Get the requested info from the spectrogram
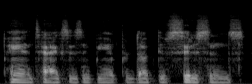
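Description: A man from the United States talking straight to his audience about an online argument. He speaks emphatically and often clears his throat. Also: low voice, little pitch movement, moderate pace, fairly bright tone, dry recording. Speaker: vlogger. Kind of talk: monologue retelling an online argument.

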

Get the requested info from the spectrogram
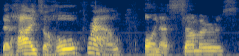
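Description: A woman's voice: on the low side, animated, slow. Sing-song woman reading aloud to preschoolers. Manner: sing-song rhythmic reading with explanations to children. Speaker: pre-K teacher. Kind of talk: children's picture book read-aloud. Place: small room with a classroom wall display. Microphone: webcam at close range.

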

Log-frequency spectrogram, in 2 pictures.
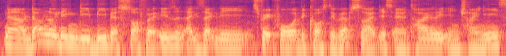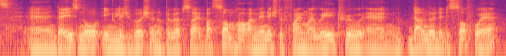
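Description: A man reviewing a walkie-talkie at a desk, pausing often with fillers and restarts. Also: medium pitch, steady tone, darkish tone, slight background noise. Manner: halting, many fillers and restarts. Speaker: gadget reviewer. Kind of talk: product review voice-over.

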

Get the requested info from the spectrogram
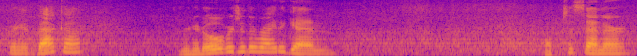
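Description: Female stretch instructor, middle-aged, lowish voice, steady step-by-step cues, beach recording with surf. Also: unhurried. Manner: calm step-by-step cueing. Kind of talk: guided stretching class. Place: sandy beach outdoors by the ocean. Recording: outdoor surf noise behind the voice. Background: ocean waves.

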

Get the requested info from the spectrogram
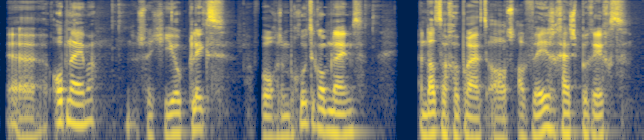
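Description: A man narrates a software walkthrough in an informal tutorial style. His mid-pitched voice has a slightly husky edge as he explains things step by step.

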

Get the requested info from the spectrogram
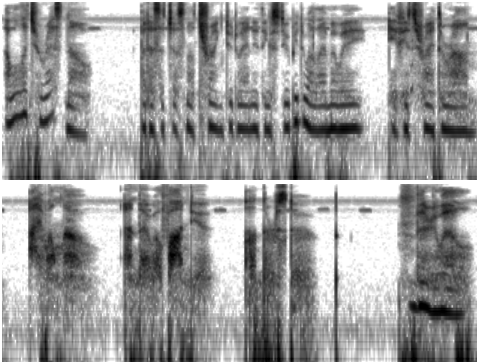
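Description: A woman voicing a haughty, commanding vampire queen in a breathy, condescending whisper for an ASMR roleplay. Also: medium pitch, steady tone, bright, forceful tone, low-quality recording. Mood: stern, dismissive. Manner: imperious, condescending, slow deliberate phrasing.

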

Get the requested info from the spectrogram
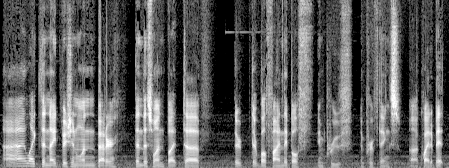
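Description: A man with a low, bright and crisp-edged voice walks through a casual gaming tutorial. He speaks slowly and haltingly, breaking off mid-sentence before carrying on. Faint music plays behind him. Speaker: gamer making a tutorial video. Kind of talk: casual software tutorial narration.

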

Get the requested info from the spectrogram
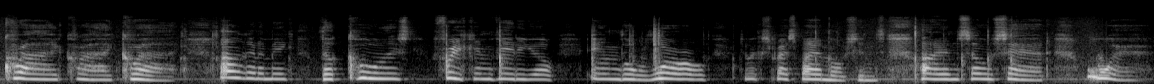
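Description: A man doing squeaky falsetto vain young woman. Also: fairly even intonation, takes it slowly, mellow, slight background noise, full character voice, poor audio. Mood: sad. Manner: high falsetto, breathless, bubbly and boastful. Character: giggly vain young woman who is a video maker. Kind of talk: toy figure parody play.

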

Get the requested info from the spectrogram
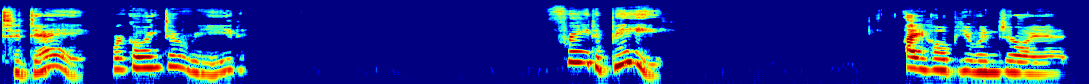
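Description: A woman reading a children's picture book aloud as a storyteller, with deliberate, careful phrasing. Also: on the high side, big pitch swings.

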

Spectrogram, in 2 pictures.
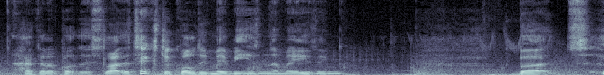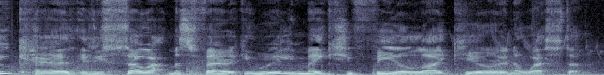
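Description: A man with a slightly croaky voice giving rambling, enthusiastic commentary while playing a game. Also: mid-range voice, slight background noise. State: slightly croaky, under the weather. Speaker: gameplay commentator. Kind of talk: casual gameplay commentary.

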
